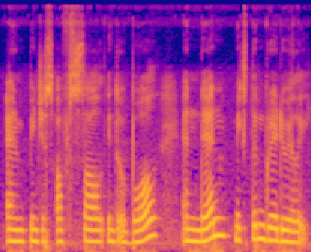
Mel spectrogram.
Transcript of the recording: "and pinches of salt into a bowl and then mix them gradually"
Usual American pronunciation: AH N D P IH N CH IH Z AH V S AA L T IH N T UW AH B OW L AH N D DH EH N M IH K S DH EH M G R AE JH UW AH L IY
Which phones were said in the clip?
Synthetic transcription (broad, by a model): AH N P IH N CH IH S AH F S AA L T IH N T UW AH B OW L AH N D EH N M IH K S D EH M G R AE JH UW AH L IY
